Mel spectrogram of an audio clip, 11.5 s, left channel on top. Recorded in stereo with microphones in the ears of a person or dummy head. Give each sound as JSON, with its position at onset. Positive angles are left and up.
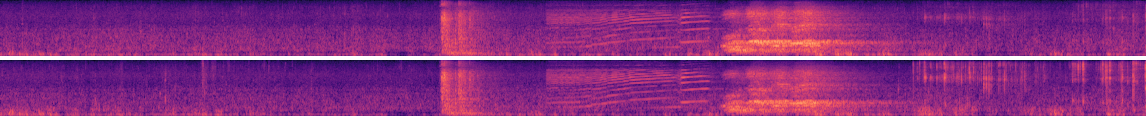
{"t": 4.4, "sound": "a door slam", "side_deg": -15, "distance_m": 0.9}
{"t": 7.2, "sound": "a shout", "side_deg": 5, "distance_m": 1.1}
{"t": 9.1, "sound": "crushing", "side_deg": -70, "distance_m": 1.0}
